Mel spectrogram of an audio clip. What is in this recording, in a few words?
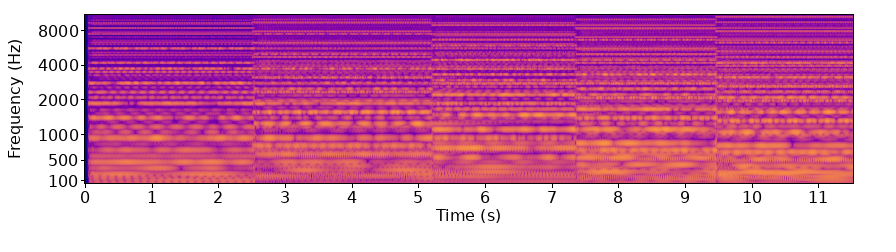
Pipe Organ, Korg MSC-9S Organ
